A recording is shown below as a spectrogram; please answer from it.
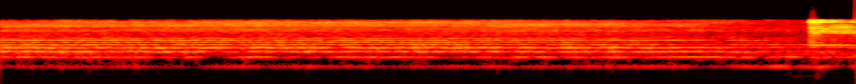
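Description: A long chanted note held steadily on one pitch, with no words, cut off at the very end as a bright, chime-like musical sting begins.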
